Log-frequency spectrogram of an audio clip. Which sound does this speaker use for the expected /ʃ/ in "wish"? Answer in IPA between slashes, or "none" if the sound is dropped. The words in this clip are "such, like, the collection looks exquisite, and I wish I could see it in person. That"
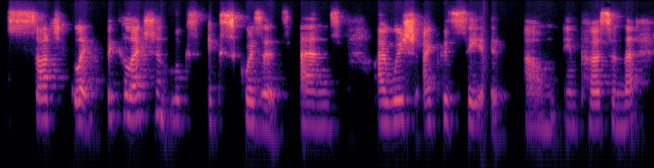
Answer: /ʃ/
